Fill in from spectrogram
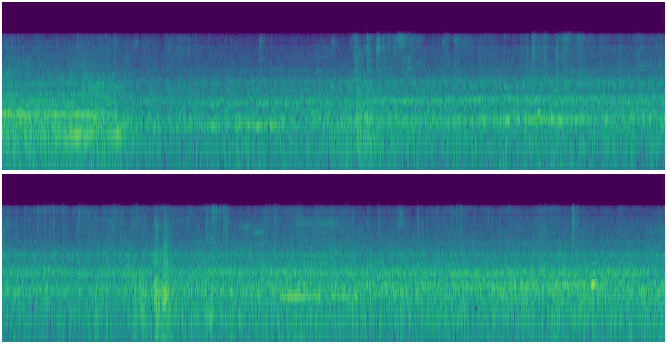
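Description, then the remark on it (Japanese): A commuter train bound for Haneda Airport, stopping at every station to the domestic terminal, runs along the rails with a steady, droning rumble and a sustained tonal motor whine, broken by a couple of brief knocks from the track. “この電車は羽田空港行きです。”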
